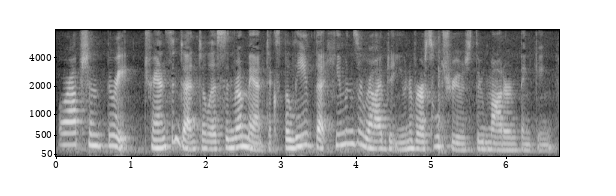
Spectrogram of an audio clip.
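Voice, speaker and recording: A woman reading test questions and answer options aloud as a teacher, deliberately and with each option set clearly apart. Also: medium pitch, lively intonation.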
